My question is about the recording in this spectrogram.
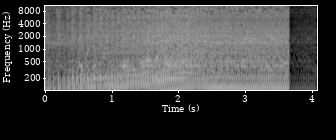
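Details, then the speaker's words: Honda EU3000is inverter generator idling after its factory Keihin carburetor was taken apart and cleaned a second time: engine note swells and sags over a couple of seconds, pitch drifting up then easing, a hunting, surging idle. "The part you're about to see is after the first time I took the carburetor apart, but I lost the footage, so then I had to do it a second time. So after the second time, it was surging,"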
